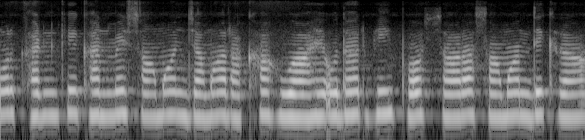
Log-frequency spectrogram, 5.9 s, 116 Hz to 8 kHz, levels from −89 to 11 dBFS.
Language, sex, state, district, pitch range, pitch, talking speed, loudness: Hindi, female, Chhattisgarh, Sukma, 235-250 Hz, 240 Hz, 175 wpm, -17 LUFS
